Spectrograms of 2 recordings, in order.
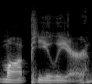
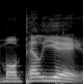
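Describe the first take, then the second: First: The name has an American English pronunciation. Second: The name has a French-style pronunciation. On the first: The speaker calls it wrong. "I just cannot believe you call it Montpelier" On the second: The speaker calls it right. "it's named after a guy"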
